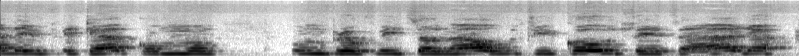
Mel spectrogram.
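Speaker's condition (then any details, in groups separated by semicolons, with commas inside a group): Cerebral palsy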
